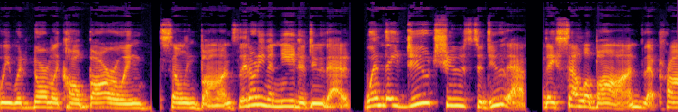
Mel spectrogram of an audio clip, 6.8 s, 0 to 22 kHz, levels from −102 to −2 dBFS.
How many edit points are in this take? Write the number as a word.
three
